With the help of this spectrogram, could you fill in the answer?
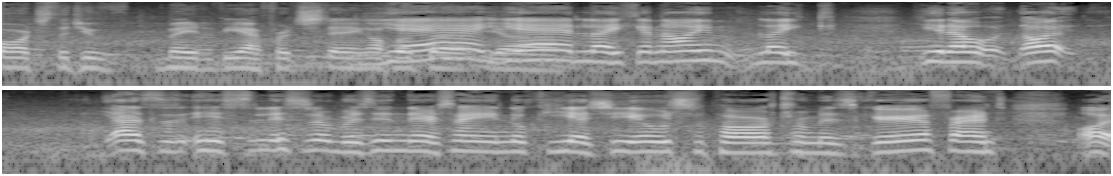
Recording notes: The Criminal Courts in Dublin City Centre. Chats to people outside the Criminal Courts in Dublin's City Centre.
